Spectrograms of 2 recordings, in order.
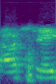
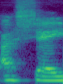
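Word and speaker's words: àṣẹ: and a lot of people see the word ashay they don't know how to pronounce it number one and they don't know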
